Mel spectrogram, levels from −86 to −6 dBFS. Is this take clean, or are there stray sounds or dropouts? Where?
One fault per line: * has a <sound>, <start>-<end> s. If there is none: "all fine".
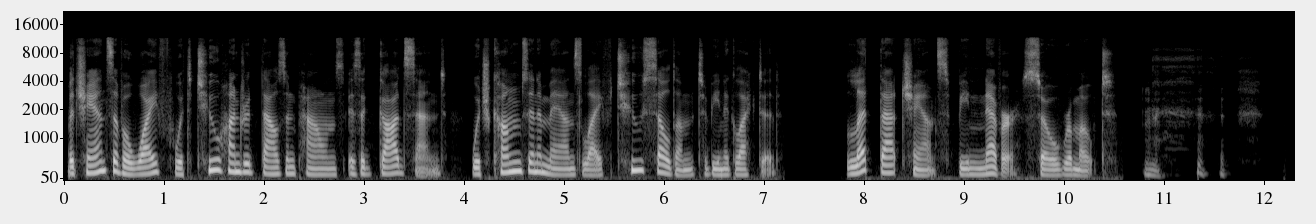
* has a laugh, 10.8-12.0 s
